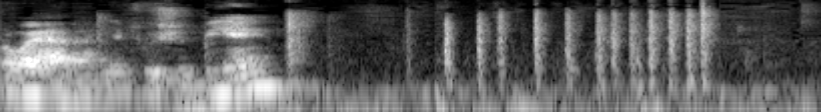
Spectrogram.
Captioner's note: writing on chalkboard sounds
